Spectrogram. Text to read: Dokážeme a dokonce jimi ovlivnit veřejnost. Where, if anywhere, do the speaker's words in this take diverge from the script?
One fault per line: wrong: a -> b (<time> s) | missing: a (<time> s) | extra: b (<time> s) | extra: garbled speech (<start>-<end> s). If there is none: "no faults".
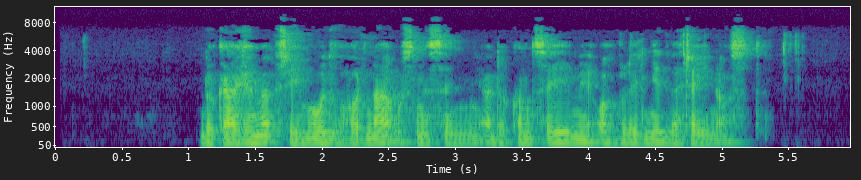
extra: přijmout vhodná usnesení (1.6 s)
